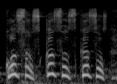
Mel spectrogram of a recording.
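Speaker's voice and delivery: high, eager chant of stories; excited kids. Pretend. Children begging the teacher for stories, eager high calls.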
